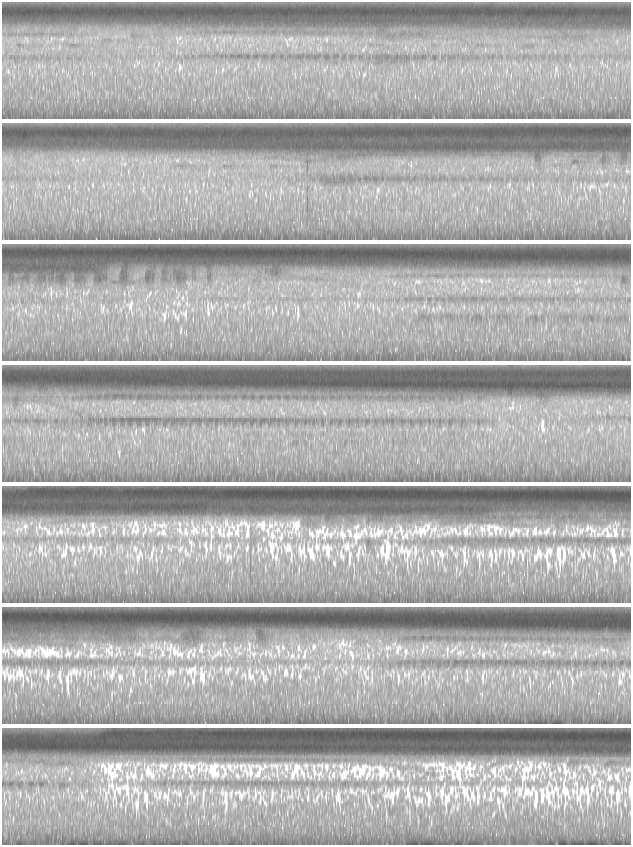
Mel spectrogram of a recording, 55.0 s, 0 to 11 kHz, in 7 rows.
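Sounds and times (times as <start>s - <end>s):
crickets and insects chorus: 0.0s - 55.0s
fast pulsing insect call: 11.4s - 55.0s
single insects trilling: 20.6s - 55.0s.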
